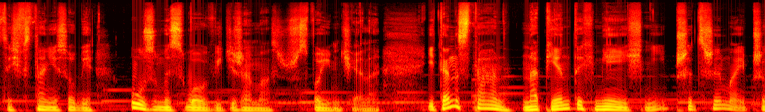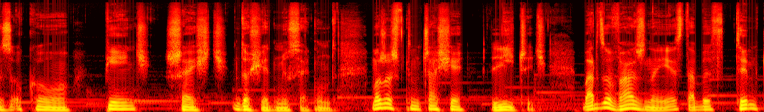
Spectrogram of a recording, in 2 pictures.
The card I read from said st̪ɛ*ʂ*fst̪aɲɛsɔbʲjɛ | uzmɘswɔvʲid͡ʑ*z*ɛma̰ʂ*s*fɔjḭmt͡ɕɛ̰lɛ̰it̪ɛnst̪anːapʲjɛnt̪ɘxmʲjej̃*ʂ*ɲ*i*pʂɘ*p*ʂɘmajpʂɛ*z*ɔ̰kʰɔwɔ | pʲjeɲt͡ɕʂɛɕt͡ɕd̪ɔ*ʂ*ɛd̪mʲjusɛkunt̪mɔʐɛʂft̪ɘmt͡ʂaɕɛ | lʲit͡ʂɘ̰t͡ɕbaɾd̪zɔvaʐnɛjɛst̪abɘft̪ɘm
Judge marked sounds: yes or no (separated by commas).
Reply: no, no, yes, no, yes, no, yes, no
